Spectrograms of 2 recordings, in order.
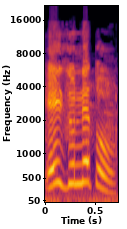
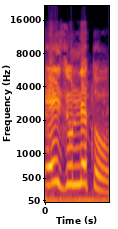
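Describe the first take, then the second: No difference in how they are said.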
